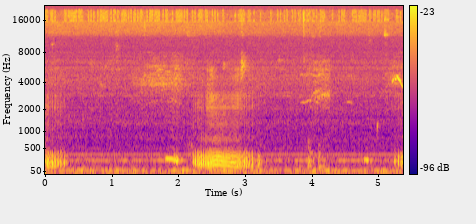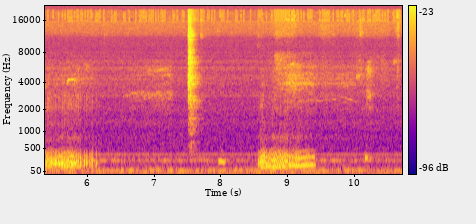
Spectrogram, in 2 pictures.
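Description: Soft, rattling snores from a sleeping cat, three in about eleven seconds, over a low background hum.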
